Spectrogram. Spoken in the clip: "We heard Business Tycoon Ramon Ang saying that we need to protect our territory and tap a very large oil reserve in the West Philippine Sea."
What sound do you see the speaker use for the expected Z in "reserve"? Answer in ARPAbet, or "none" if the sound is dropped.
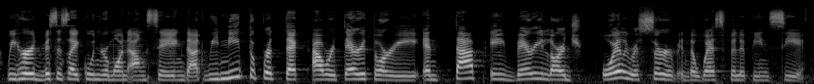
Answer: S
